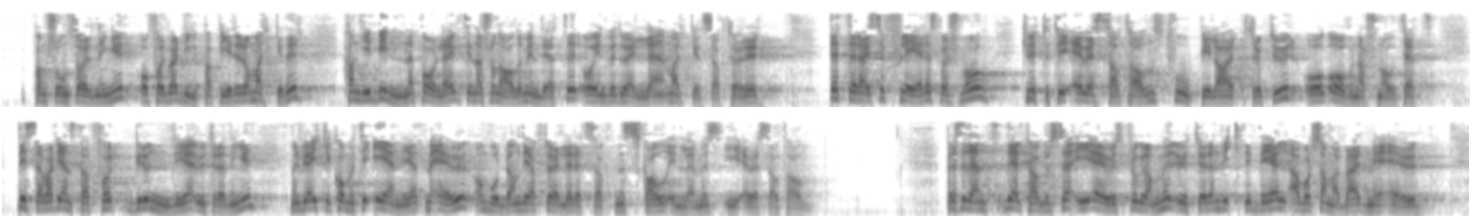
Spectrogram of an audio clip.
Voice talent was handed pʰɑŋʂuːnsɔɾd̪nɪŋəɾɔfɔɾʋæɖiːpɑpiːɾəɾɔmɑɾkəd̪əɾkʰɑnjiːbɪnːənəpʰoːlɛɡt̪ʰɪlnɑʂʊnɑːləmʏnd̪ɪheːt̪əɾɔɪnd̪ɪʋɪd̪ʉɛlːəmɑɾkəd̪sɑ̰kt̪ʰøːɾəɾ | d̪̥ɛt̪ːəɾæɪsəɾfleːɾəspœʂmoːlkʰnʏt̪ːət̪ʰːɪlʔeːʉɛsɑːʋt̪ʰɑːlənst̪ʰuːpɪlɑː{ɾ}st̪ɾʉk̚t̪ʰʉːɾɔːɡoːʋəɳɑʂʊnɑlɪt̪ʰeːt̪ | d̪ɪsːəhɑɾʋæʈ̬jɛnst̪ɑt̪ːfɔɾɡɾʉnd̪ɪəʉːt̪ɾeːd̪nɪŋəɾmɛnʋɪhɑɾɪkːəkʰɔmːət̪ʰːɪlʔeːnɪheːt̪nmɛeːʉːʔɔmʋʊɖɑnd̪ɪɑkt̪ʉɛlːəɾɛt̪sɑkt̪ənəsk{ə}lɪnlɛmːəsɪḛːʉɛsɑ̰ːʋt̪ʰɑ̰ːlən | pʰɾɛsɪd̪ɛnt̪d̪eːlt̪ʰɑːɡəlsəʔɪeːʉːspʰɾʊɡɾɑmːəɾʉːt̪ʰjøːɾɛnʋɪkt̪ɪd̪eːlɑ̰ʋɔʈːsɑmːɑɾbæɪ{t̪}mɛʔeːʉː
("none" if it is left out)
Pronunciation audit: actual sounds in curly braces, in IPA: ɾ, ɑ, d̪

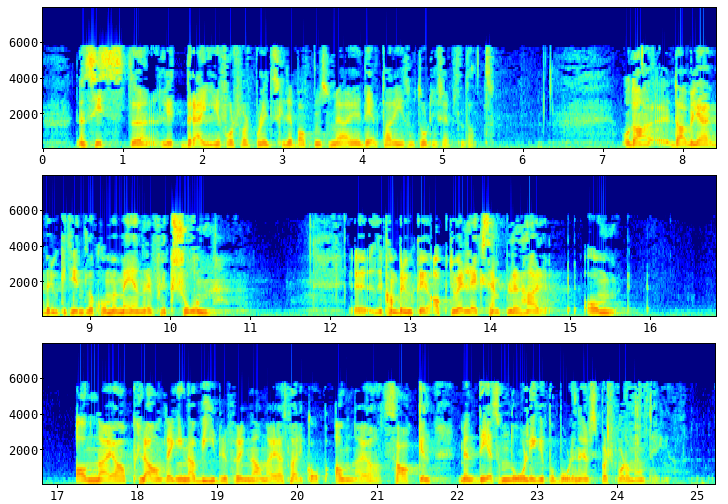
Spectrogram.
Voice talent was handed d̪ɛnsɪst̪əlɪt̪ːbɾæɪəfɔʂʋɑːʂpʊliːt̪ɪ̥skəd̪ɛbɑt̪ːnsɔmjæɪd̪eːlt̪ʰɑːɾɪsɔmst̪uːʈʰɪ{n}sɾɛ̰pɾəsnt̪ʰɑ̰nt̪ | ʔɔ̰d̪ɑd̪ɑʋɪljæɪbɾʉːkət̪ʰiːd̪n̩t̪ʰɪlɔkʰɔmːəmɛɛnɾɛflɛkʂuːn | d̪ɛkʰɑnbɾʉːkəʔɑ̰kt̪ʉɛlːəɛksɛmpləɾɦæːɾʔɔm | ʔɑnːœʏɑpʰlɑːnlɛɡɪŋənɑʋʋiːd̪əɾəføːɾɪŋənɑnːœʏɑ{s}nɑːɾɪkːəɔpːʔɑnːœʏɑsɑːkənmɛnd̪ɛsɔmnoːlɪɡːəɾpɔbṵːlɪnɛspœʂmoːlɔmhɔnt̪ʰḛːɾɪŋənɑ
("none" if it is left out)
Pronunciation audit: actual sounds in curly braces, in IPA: ŋ, s

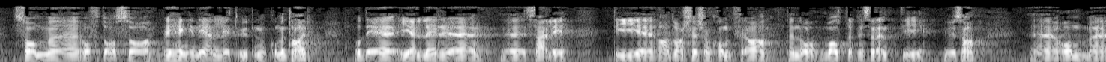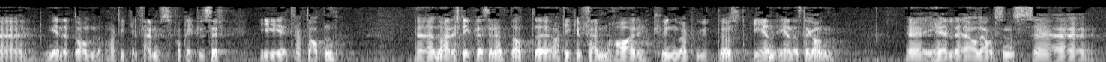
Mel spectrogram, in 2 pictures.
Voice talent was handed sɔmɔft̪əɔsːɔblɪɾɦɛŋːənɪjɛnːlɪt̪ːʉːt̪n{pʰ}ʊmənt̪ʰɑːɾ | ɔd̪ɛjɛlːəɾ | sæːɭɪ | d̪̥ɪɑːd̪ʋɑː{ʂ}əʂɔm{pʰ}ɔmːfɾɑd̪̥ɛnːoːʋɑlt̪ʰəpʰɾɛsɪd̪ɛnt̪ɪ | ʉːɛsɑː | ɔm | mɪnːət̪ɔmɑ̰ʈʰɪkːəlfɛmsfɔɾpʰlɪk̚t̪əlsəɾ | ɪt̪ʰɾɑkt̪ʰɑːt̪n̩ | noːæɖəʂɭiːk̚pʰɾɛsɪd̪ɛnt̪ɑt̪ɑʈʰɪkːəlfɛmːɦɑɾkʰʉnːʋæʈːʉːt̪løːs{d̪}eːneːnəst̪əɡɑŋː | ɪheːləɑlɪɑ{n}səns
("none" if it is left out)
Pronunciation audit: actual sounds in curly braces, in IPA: kʰ, ʂ, kʰ, t̪, ŋ

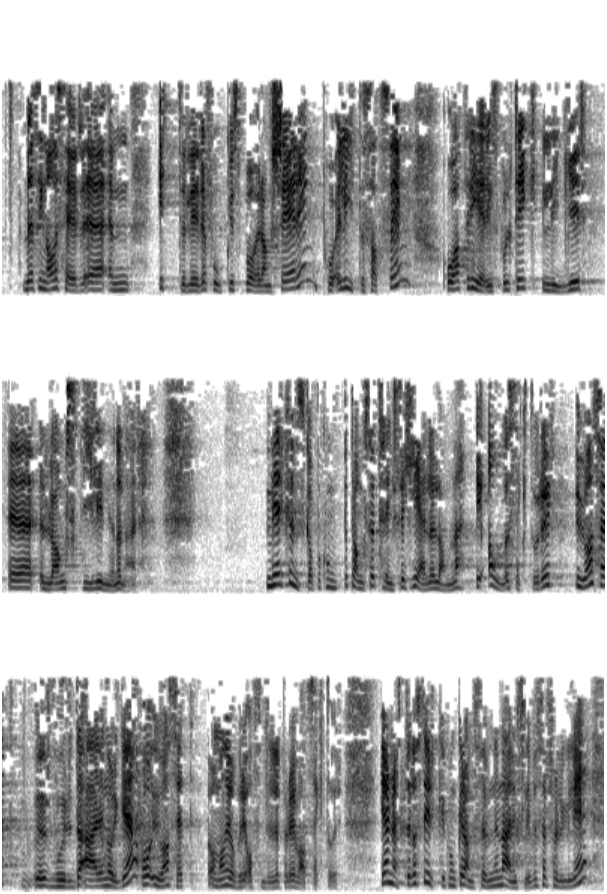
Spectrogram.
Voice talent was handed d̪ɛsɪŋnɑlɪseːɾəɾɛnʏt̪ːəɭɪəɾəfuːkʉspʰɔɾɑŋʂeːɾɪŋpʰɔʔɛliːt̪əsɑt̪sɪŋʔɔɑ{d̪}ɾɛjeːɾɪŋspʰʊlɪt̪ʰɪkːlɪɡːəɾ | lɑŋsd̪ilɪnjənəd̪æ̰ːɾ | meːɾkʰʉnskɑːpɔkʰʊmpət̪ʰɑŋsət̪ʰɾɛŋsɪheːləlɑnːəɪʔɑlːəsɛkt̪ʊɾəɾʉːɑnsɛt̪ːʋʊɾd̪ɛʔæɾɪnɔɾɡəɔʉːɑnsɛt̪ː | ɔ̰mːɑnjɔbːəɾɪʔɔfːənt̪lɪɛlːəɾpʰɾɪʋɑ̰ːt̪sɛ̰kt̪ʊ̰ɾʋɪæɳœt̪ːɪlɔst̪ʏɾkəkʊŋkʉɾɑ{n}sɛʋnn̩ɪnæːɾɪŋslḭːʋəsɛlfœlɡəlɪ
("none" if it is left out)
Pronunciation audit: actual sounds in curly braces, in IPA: t̪, ŋ

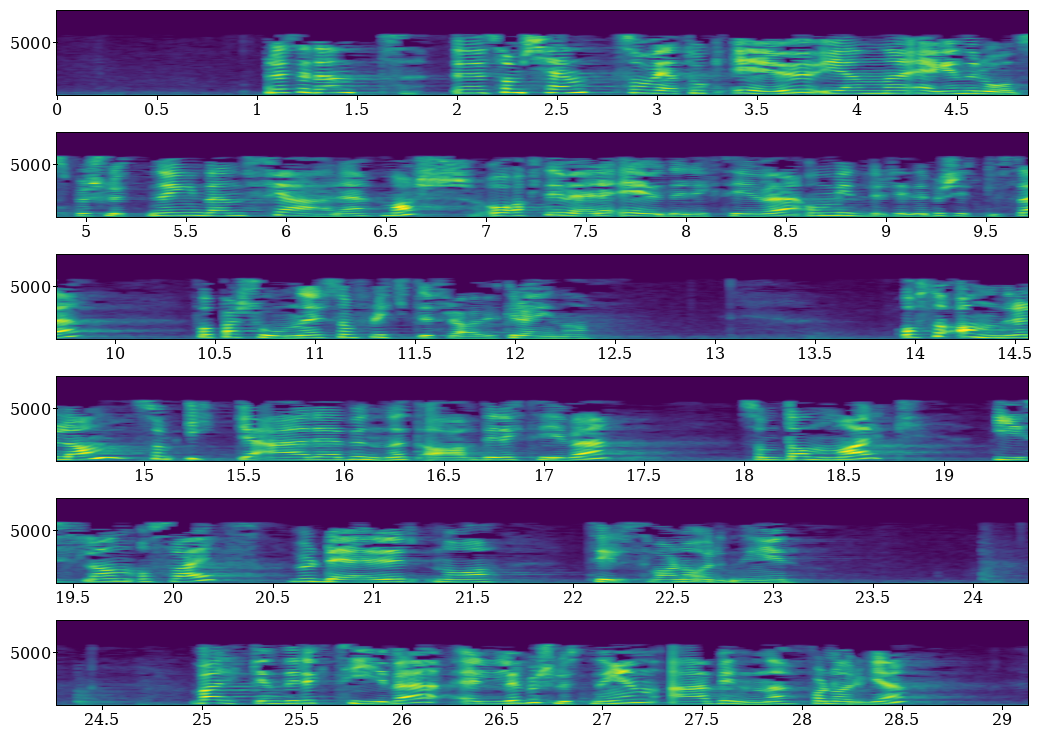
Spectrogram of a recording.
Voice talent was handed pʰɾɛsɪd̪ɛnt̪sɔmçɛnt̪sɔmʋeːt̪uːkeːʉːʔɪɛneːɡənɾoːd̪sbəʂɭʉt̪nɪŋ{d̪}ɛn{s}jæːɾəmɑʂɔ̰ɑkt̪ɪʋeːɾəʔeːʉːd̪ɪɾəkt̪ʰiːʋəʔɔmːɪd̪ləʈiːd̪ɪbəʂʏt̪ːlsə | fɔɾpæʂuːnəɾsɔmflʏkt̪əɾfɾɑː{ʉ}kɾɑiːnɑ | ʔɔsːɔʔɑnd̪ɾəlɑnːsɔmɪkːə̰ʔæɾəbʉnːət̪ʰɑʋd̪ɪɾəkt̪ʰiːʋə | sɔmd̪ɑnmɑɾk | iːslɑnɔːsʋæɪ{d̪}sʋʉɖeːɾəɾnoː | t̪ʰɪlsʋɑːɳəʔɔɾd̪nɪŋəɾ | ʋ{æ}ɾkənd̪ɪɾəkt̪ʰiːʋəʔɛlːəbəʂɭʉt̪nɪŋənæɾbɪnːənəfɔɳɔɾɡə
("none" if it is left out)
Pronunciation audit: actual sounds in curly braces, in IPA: d̪, f, ʉ, t̪, æ

